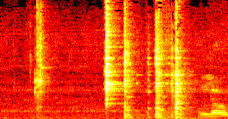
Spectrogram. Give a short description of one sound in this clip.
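A metal lid clatters onto a pot.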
